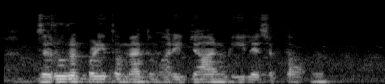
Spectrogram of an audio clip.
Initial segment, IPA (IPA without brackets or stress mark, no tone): z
